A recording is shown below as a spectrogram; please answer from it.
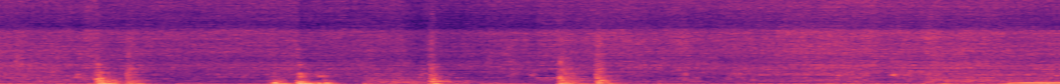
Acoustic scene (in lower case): kitchen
